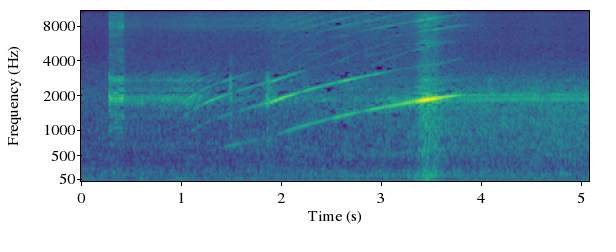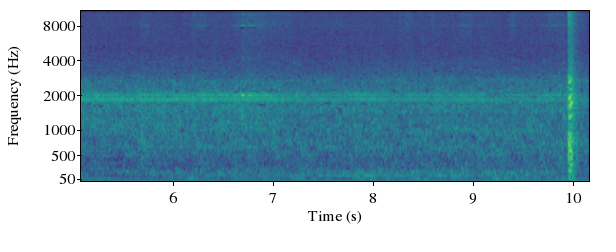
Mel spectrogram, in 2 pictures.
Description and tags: CD SPIN-Start Sonic 1
CD, Click, Epic, Macbook, Machine, Mecahnical, Plastic, Player, RAW, Sonic, Spin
